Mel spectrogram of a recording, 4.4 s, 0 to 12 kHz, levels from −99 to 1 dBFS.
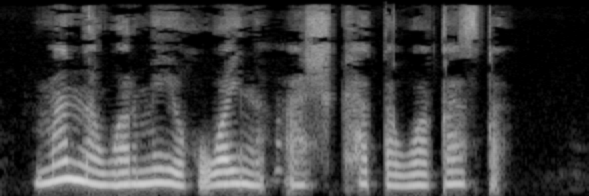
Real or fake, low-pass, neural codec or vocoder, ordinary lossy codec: fake; 10.8 kHz; vocoder, 44.1 kHz, 128 mel bands every 512 samples, BigVGAN v2; AAC, 32 kbps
